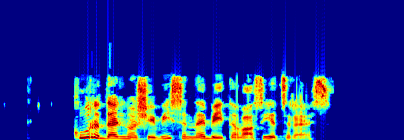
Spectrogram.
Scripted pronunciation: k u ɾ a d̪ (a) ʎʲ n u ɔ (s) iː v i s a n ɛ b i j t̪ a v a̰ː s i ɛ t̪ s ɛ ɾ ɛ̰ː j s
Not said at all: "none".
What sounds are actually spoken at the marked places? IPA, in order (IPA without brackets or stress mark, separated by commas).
a, ʃ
